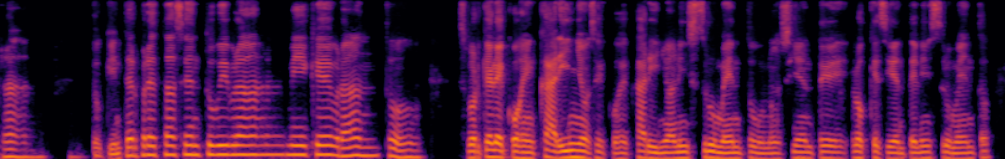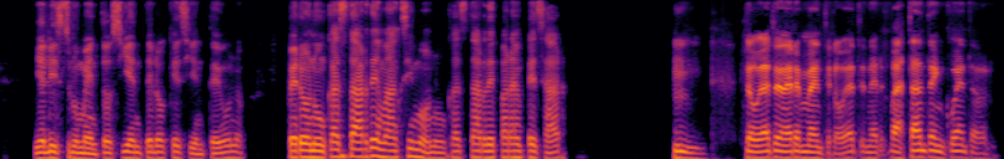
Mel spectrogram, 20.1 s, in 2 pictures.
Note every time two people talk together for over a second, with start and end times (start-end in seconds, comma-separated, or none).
none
